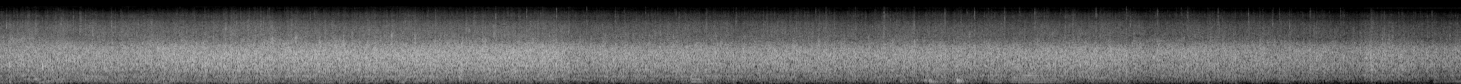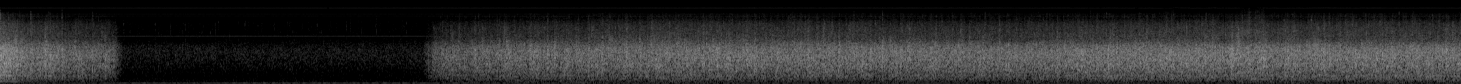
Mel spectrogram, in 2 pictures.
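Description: A large audience applauding steadily. The applause cuts out completely for about three seconds past the middle, then comes back quieter and carries on.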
